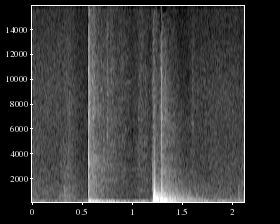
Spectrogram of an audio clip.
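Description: A large steel wrench set down with two knocks, about two-thirds of a second apart, the second louder and ringing briefly.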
